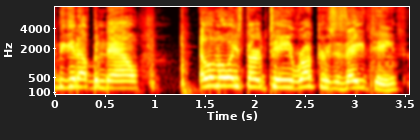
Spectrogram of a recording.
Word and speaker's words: Illinois: okay we've got the illinois fighting illini shout out to you people who say illinois i'm not that that place is two states away and i've i've never pronounced the s but teachers um they're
